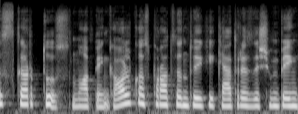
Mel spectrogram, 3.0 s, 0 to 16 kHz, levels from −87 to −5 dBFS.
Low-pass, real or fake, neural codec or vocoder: 14.4 kHz; fake; autoencoder, 48 kHz, 128 numbers a frame, DAC-VAE, trained on Japanese speech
